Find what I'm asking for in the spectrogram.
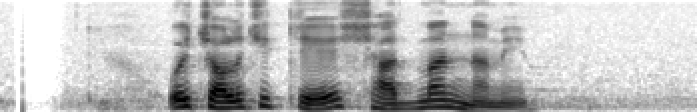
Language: Bangla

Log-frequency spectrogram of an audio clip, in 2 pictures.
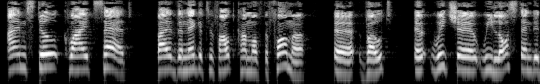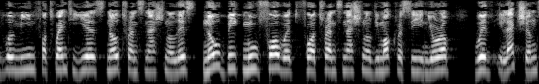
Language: English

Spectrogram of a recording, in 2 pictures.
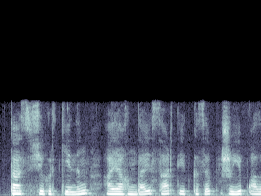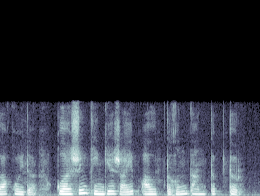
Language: Kazakh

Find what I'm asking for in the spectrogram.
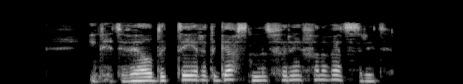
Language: Western Frisian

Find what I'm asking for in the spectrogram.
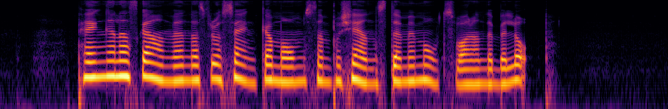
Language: Swedish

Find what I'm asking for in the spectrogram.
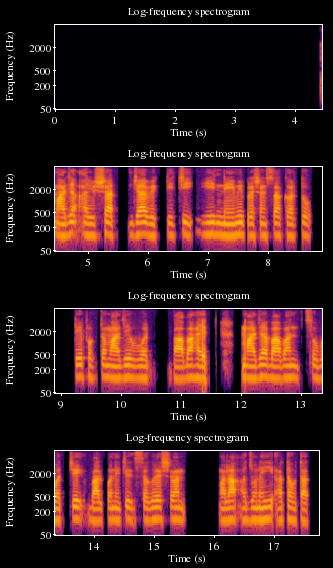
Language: Marathi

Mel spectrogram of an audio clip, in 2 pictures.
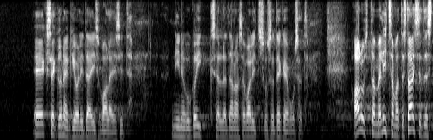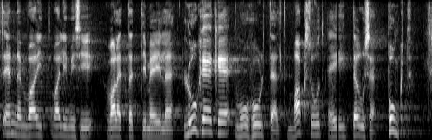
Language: Estonian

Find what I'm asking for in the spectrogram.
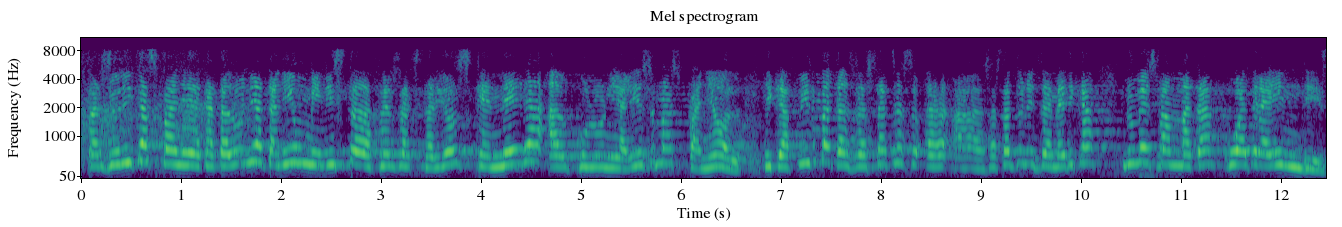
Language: Catalan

